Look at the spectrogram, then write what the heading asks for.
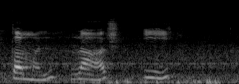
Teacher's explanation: शब्दों के अंत में अ ध्वनि का उच्चारण नहीं करने की स्थिति अंत्य आलोप है।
